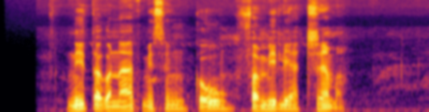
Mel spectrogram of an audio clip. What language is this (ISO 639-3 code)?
kln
